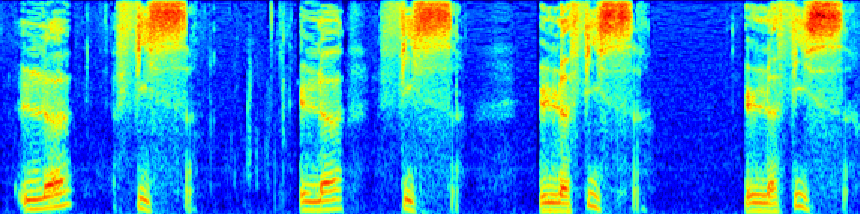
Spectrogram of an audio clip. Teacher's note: So it's le, and then even if you've got this L, well, basically you don't pronounce it, and then strangely you pronounce the final S. Le fils. Le fils.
